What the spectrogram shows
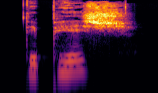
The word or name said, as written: depeche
